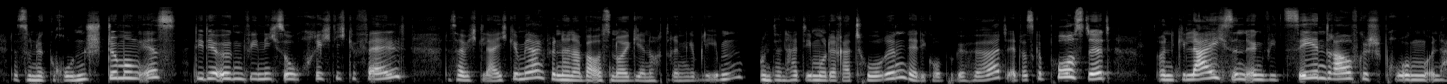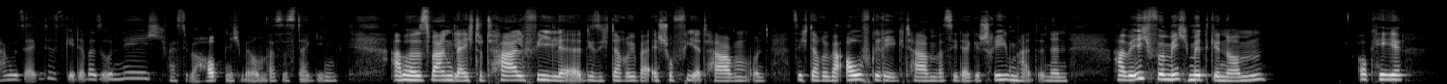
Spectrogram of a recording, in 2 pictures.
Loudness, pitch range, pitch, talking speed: -20 LUFS, 190-250 Hz, 215 Hz, 185 wpm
